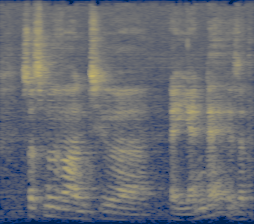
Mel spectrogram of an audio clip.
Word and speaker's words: Allende: So let's move on to Allende, is that the pronunciation? Mm-hmm. Yeah. Well, Allende again, president of Chile, and Allende went up against a very powerful U.S.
